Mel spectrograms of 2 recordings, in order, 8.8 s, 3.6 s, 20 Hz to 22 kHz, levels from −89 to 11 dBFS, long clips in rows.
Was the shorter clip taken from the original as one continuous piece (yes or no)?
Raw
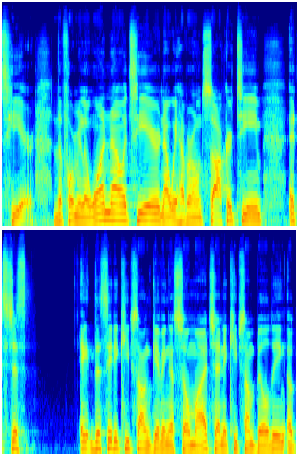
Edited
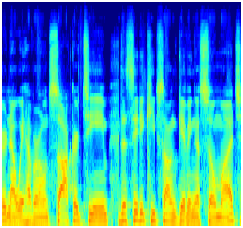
no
